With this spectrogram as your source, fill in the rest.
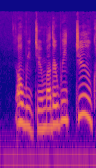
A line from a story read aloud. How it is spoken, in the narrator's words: cried the girls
